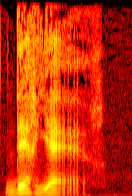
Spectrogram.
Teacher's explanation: you've got E here and then double R, so it will open the sound of this E, and you should pronounce it E, okay?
